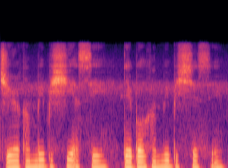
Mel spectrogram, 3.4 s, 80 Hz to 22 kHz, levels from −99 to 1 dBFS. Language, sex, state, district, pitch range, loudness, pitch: Nagamese, male, Nagaland, Kohima, 125-135 Hz, -17 LUFS, 130 Hz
